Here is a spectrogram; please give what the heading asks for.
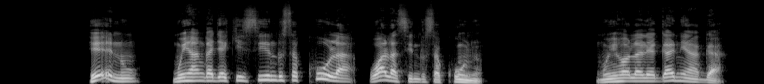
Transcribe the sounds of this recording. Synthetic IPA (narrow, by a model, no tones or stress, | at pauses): hɛnu | mwihaŋɡaɟakisindusakʰulawalasindusakʰuɲɔ̰ | mwiːɦɔlalɛɡaniaɡa̰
